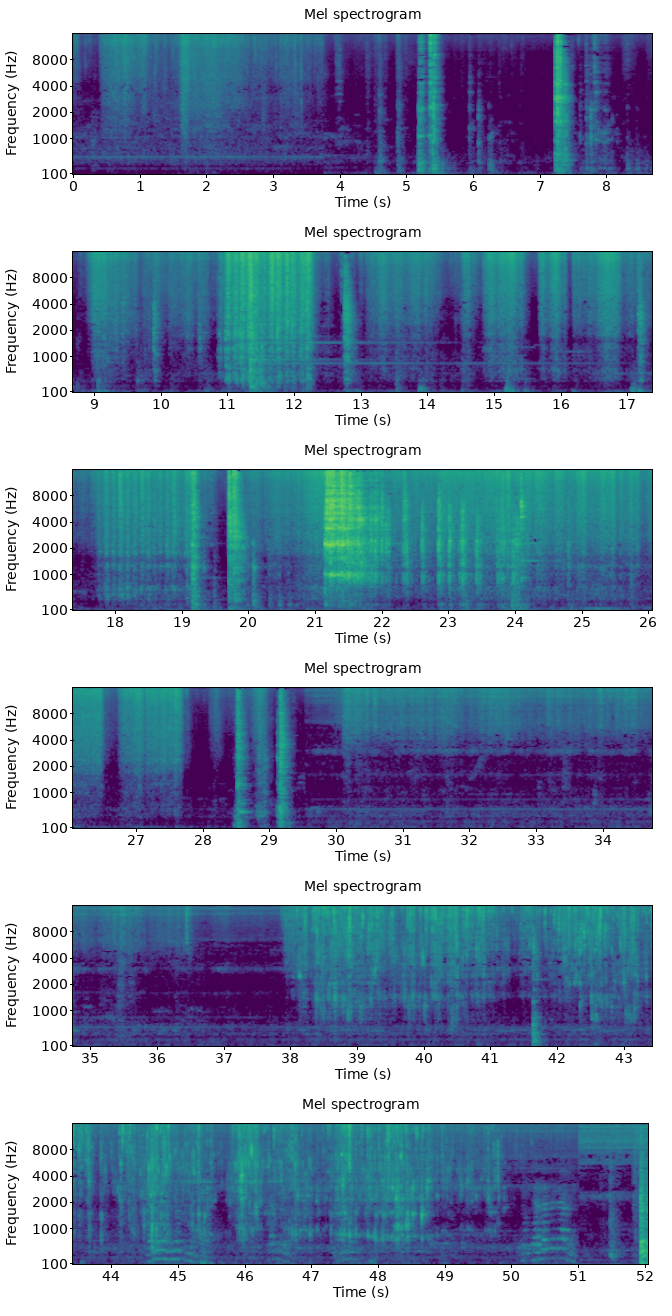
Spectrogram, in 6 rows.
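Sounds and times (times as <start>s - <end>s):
plastic bag rustling: 0.1s - 3.9s, 8.8s - 19.4s, 20.0s - 27.9s
frozen cherries rattling into pot: 8.9s - 12.4s, 20.3s - 26.1s.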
